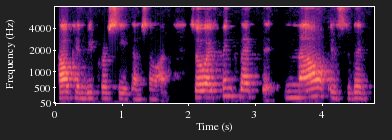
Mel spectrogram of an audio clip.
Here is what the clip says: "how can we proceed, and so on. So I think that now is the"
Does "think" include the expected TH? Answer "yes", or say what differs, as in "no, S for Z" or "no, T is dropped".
yes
